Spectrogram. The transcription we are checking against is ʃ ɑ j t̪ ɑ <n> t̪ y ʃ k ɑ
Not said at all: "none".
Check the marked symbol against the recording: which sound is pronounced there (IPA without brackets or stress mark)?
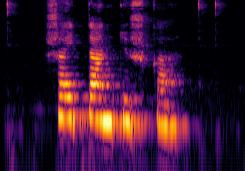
n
